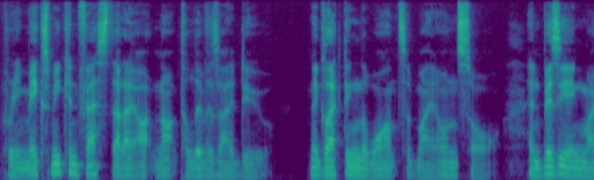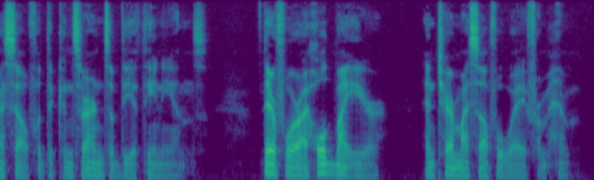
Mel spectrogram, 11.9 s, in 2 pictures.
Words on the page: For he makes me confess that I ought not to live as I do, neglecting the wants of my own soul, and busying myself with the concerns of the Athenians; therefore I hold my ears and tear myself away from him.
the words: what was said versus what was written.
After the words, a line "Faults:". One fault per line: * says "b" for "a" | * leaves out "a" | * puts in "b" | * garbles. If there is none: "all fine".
For he makes me confess that I ought not to live as I do, neglecting the wants of my own soul, and busying myself with the concerns of the Athenians; therefore I hold my ear and tear myself away from him.
Faults:
* says "ear" for "ears"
